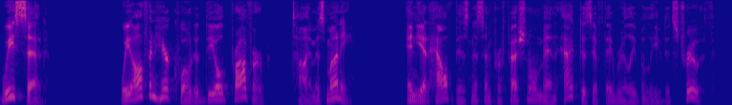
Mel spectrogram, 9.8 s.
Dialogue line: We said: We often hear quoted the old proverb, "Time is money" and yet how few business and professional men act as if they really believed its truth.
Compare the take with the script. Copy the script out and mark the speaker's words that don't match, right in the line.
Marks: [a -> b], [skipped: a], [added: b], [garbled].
We said: We often hear quoted the old proverb, "Time is money" and yet how [skipped: few] business and professional men act as if they really believed its truth.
